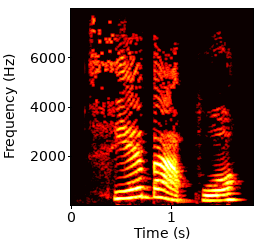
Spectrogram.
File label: go away, igbo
